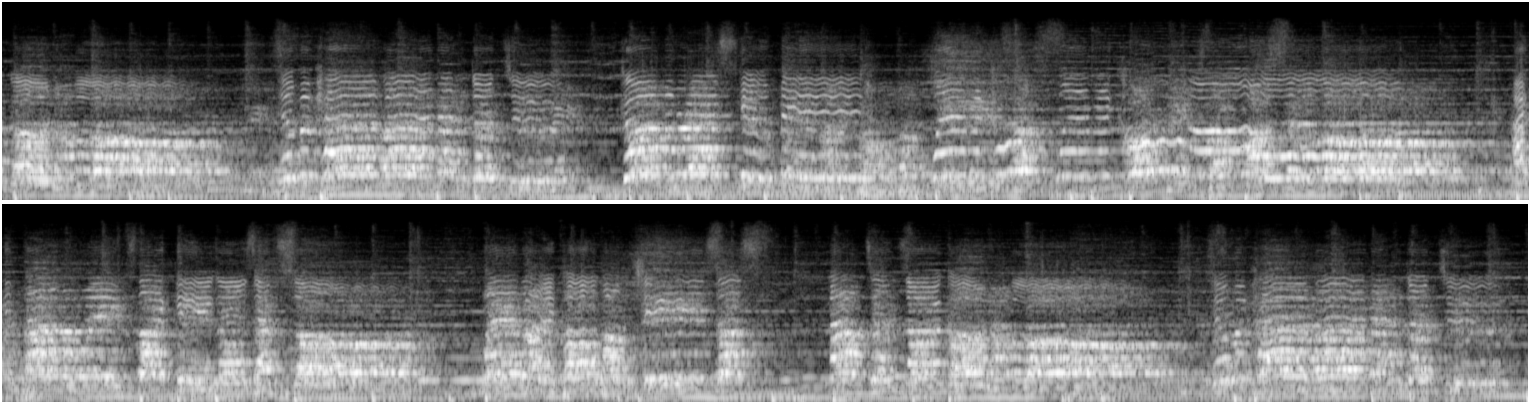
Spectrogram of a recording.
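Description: A female soloist singing a gospel song into a handheld microphone, with a choir and instrumental accompaniment carrying a steady bass line behind her.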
